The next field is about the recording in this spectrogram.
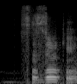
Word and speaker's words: Suzuki: So, like, Suzuki training, is that how you pronounce it, Suzuki? – Suzuki, yeah.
